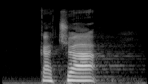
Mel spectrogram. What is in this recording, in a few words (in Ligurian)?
"cacia", dialettu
